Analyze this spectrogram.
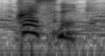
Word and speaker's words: Kresnik: The other word attached to it is pronounced kre. Which of those first two readings feels right to you? Sound it out. Kre, Snira, Kre, Snick. Kresnik. Kresnik feels right somehow.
